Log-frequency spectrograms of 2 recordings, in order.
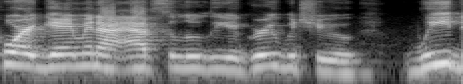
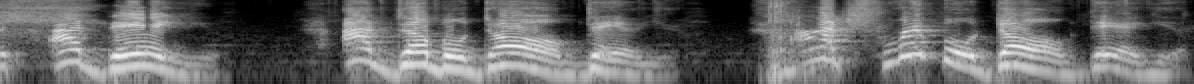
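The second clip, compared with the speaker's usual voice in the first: slow, bold, forceful, chest-out delivery full of conviction. Recapping a scene, quoting Claudia's dare: retelling a line said with her chest. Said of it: "She said it with her chest".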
